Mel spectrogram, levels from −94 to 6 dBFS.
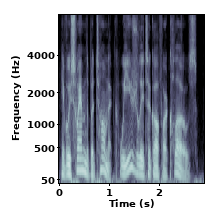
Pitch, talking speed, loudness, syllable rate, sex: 115 Hz, 225 wpm, -18 LUFS, 5.9 syllables/s, male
